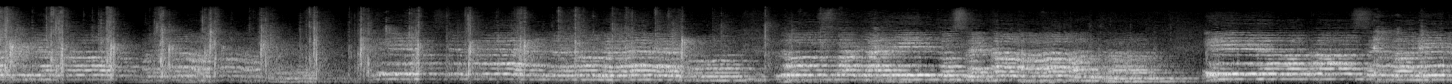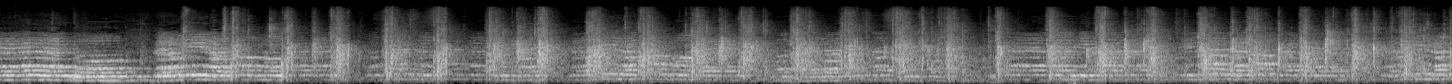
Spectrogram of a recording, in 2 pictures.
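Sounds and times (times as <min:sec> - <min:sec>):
rhythmic handclaps: 0:00.0 - 0:09.4, 0:13.8 - 0:15.4, 0:16.0 - 0:29.0
choir singing: 0:00.0 - 0:29.0.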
